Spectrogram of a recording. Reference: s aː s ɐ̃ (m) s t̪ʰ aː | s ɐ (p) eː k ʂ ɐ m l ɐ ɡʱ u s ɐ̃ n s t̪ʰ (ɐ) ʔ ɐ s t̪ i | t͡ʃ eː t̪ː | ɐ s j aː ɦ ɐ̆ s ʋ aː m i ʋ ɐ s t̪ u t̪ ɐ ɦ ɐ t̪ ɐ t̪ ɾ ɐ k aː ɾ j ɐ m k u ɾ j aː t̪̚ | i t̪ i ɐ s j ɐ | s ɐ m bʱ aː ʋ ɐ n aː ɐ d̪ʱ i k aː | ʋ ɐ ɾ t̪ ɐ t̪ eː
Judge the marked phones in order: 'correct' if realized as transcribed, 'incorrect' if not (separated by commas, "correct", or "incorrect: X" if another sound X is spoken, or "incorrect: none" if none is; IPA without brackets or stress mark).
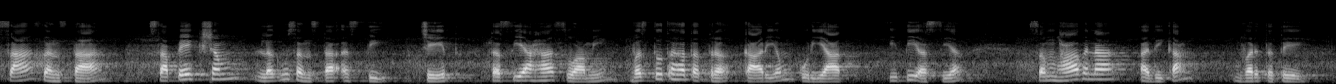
incorrect: n, correct, incorrect: a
